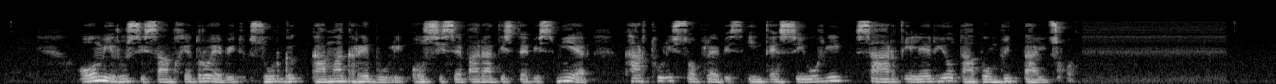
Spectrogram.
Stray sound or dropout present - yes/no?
no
